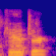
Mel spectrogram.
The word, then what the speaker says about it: Cantor: I don't know if that was a accent or you just added a syllable to my last name, but that's cool. It's just Lucas Canter, which is cool.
